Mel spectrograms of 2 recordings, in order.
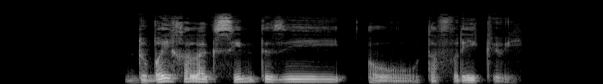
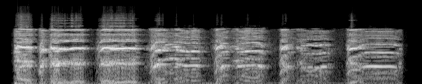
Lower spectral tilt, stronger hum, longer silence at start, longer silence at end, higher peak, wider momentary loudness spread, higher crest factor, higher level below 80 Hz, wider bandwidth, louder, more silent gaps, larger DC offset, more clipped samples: first, -4.5 dB/octave vs -1.5 dB/octave; neither; first, 1.25 s vs 0.15 s; first, 0.85 s vs 0.2 s; second, -6 dBFS vs 0 dBFS; first, 15 LU vs 10 LU; first, 20 dB vs 10 dB; second, -58 dBFS vs -36 dBFS; second, 11.5 kHz vs 13 kHz; second, -24 LUFS vs -8 LUFS; first, 3.63-3.67 s vs none; neither; neither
